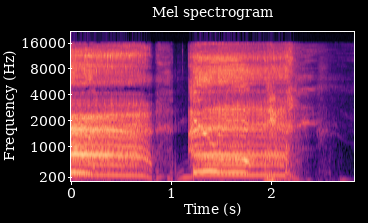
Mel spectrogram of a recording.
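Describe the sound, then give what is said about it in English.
A voice imitates a wailing purge siren with two long, loud, sustained vocal wails separated by a brief gap, each held at a steady pitch before trailing off into a low grunt. “It would be Alex Jones just screaming into the microphone in the form of a purge siren.”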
